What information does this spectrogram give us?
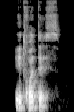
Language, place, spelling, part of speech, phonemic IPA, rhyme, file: French, Paris, étroitesse, noun, /e.tʁwa.tɛs/, -ɛs, LL-Q150 (fra)-étroitesse.wav
- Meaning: narrowness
